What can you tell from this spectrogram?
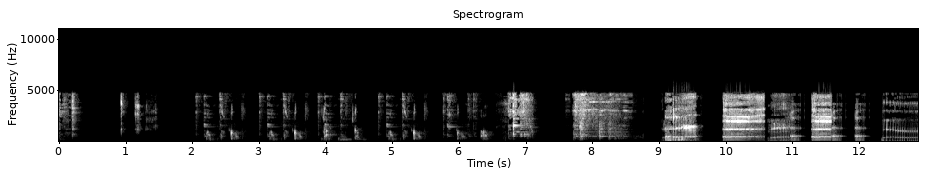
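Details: Simulated burping from the Talking Ben the Dog iPhone/iPad app after the cartoon dog eats too much: gurgling, croaky bursts ending in several long, loud belches.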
